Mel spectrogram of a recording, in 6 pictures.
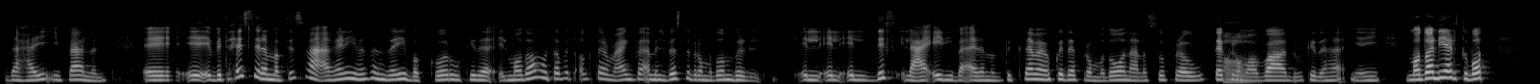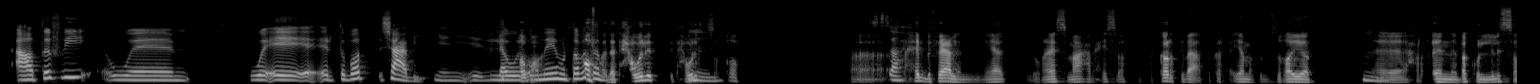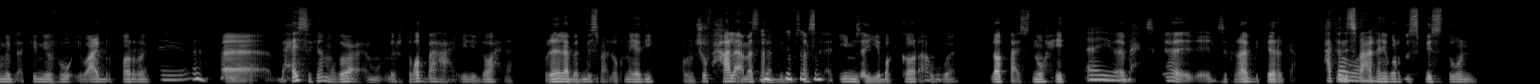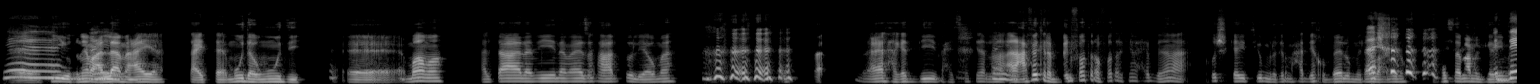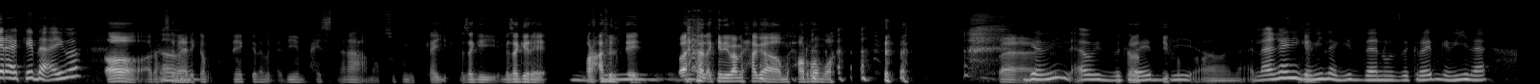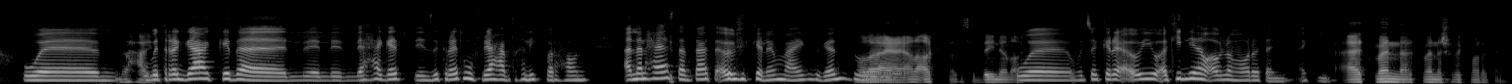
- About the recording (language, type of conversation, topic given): Arabic, podcast, إيه اللحن أو الأغنية اللي مش قادرة تطلعيها من دماغك؟
- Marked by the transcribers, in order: laugh; laugh; other background noise; singing: "ماما هل تعلمين ماذا فعلت اليوم؟ هل ت"; unintelligible speech; laugh; giggle; laugh; laughing while speaking: "ولا"; chuckle; laughing while speaking: "أوي"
